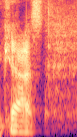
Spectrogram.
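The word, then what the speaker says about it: CXaaS: to CX cast um which is also still pronounced cast um which is good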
